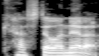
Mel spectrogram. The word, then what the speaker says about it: Castellaneta: um let me like see if I can pronounce this correctly is it castellaneta yeah cast Dan castellaneta the the voice actor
